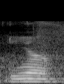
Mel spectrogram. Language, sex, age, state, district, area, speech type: Dogri, male, 30-45, Jammu and Kashmir, Reasi, urban, spontaneous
